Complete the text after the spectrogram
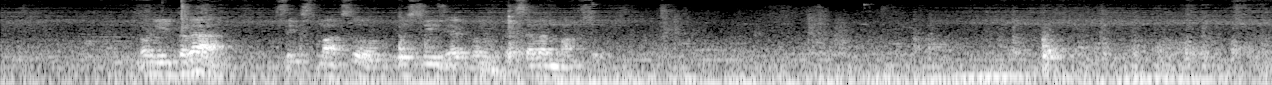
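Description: A middle-aged man talks calmly, close by, explaining.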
